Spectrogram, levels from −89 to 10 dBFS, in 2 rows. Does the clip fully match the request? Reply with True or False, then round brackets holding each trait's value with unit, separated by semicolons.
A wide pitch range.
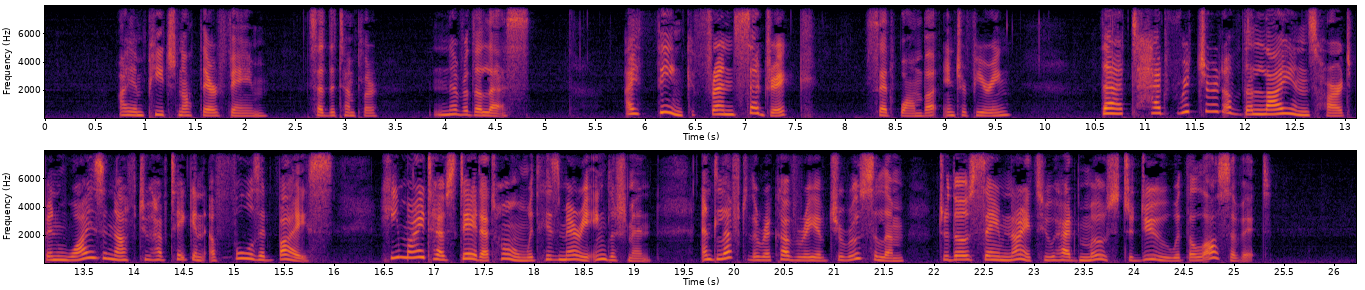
True (5.7 semitones)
